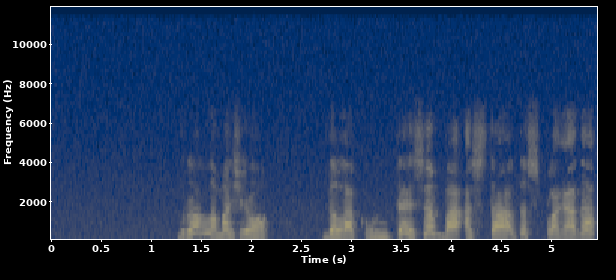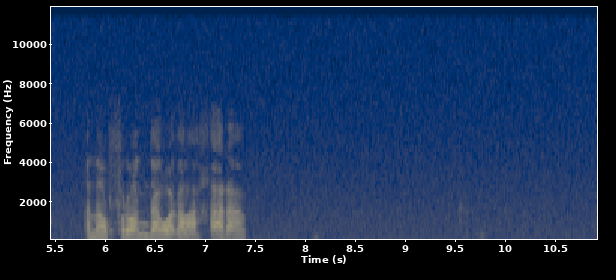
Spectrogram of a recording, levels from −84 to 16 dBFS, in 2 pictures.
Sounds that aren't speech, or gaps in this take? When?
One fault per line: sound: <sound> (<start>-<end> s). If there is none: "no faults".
no faults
